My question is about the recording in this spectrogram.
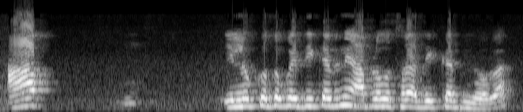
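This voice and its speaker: A man's voice: high-pitched, steady tone, brisk, dull audio. A man teaching a classroom lecture, explaining step by step and often checking that the students follow.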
